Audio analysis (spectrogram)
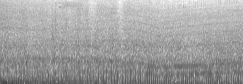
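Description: Car engine sound from The Crew Motorfest racing game with the Retro Engineering audio signature, a steady dense engine drone at constant level with no talk.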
